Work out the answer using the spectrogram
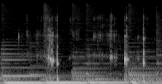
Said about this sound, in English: Chewing ice? Uh-huh. Delicious. Full of vitamin W for water. It sounds so...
